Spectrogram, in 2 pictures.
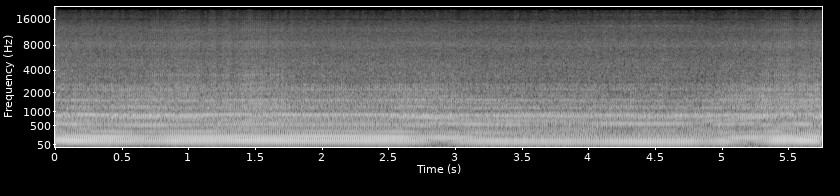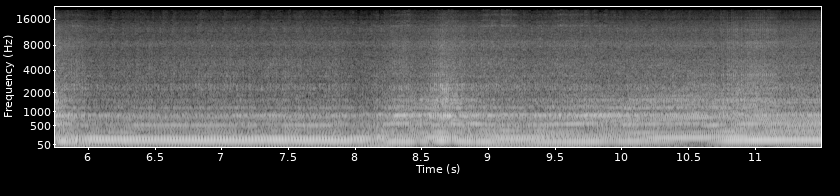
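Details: V8 supercar on winter lay-up, warmed up about 8–9 minutes at varied revs until temperatures normal: smooth engine rising and falling cleanly through blips and holds, no misfire or rattle; healthy revving.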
